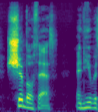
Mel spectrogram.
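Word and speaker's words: Shibboleth: When he would say no, they said to him, "Then say Shibbotheth." And he would say Sibbotheth, or he could not pronounce it right.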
